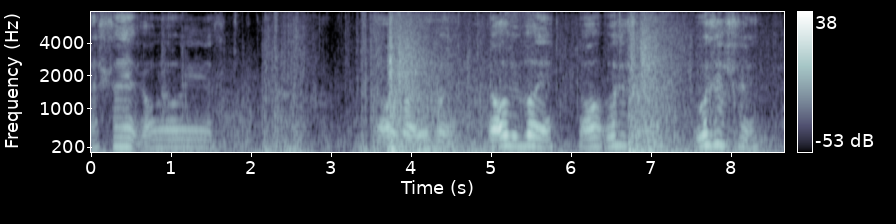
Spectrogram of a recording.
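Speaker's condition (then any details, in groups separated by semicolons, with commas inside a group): Cerebral palsy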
